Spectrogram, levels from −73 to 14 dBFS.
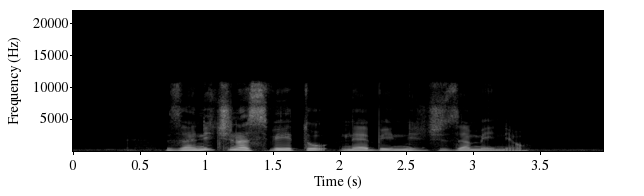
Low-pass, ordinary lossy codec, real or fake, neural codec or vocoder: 10.8 kHz; none; real; none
